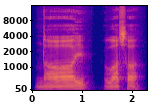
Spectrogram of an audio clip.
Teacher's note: ਨੰਨੇ ਦੇ ਕੰਨੇ ਦੀ ਆਵਾਜ਼ ਲੰਮੀ ਦੇਣੀ ਹੈ, ਈੜੀ ਸਿਹਾਰੀ ਦੀ ਆਵਾਜ਼ ਥੋੜ੍ਹੀ ਹੈ।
